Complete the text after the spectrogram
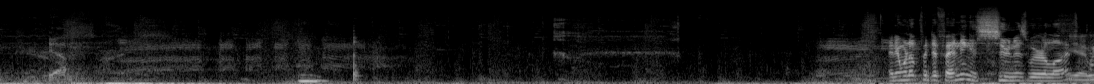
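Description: Game battle effects clash and whoosh.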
